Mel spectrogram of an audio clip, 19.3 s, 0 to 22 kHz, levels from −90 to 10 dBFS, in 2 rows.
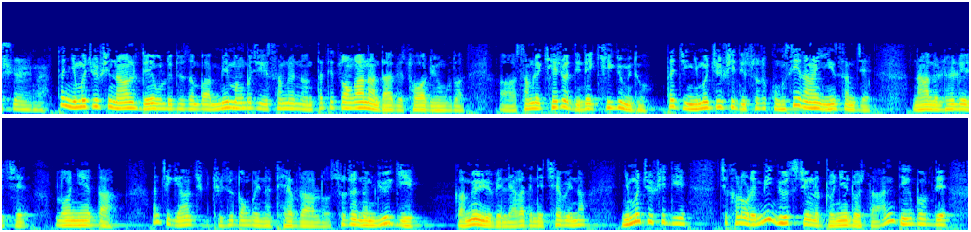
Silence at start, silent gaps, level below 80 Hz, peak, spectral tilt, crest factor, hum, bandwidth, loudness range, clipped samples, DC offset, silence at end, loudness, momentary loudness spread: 0 s; none; -54 dBFS; -10 dBFS; -7.5 dB/octave; 16 dB; none; 5.8 kHz; 4 LU; under 0.1%; under 0.1%; 0.05 s; -26 LUFS; 11 LU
